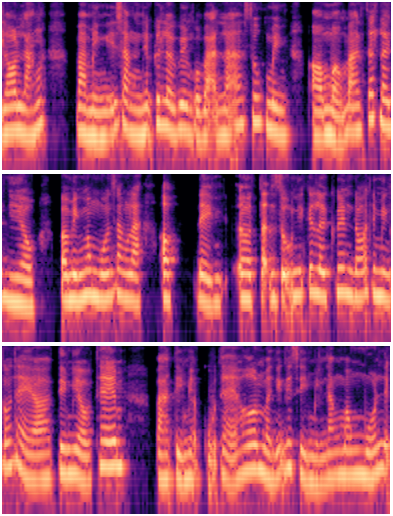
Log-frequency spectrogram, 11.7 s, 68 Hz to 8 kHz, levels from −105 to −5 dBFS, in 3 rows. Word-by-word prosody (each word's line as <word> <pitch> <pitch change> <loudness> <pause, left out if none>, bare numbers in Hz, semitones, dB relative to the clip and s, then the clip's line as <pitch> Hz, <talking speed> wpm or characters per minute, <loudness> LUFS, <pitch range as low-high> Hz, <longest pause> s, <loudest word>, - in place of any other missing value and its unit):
lo 200 +1 +2
lắng 205 +2 +1 0.3
và 205 -1 +1
mình 180 -1 +2
nghĩ 185 +4 -1
rằng 215 -6 0
những 200 - +1
cái 250 +3 +1
lời 215 -4 +1
khuyên 215 -2 +2
của 175 - 0
bạn 185 0 -2
đã 245 +7 -1
giúp 270 0 -3
mình, 200 -4 +1 0.2
ờ, 180 -1 0
mở 180 -5 +3
mang 205 +4 -1
rất 295 0 -1
là 250 - +2
nhiều. 215 -4 +2 0.3
Và 225 - +4
mình 230 +1 +5
mong 255 -1 +3
muốn 235 +1 +2
rằng 255 -2 -1
là, 225 -2 +2 0.2
ờ, 235 0 +3 0.3
để, 220 -4 +3 0.2
ờ, 235 - +2
tận 235 - +1
dụng 235 +1 +3
những 260 - -1
cái 280 0 -1
lời 250 -2 +4
khuyên 280 -2 +1
đó 245 +1 -1
thì 270 - -1
mình 245 -2 +2
có 255 - 0
thể, 240 -10 -1
à, 185 +1 -2
tìm 220 -1 +2
hiểu 185 -5 +1
thêm 270 0 +4 0.3
và 185 -1 -1
tìm 185 -2 0
hiểu 190 - -2
cụ - - -6
thể 175 -6 -4
hơn 235 +4 +1
và 200 - +1
những 200 +4 -3
cái 255 0 0
gì 210 -6 -3
mình 170 -1 -4
đang 195 +2 -3
mong 210 +1 0
muốn 205 +4 +1
để 240 - -1
220 Hz, 310 wpm, -22 LUFS, 190-245 Hz, 0.3 s, mình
